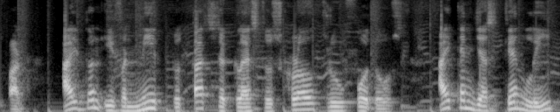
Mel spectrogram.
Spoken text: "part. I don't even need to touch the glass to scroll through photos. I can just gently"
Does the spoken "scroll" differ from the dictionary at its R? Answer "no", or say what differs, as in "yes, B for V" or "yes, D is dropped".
no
